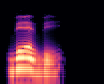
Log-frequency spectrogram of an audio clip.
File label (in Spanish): Bebe en portugues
